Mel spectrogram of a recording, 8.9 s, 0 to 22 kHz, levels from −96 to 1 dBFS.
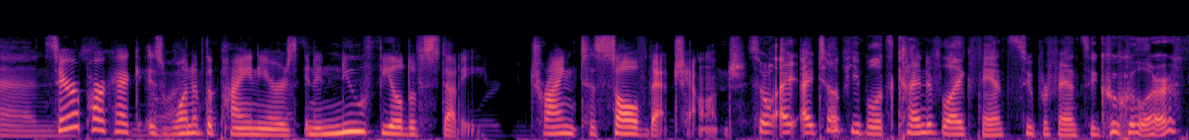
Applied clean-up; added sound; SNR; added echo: none; none; none; none.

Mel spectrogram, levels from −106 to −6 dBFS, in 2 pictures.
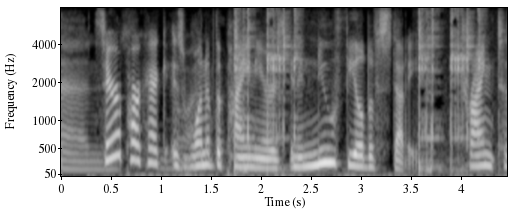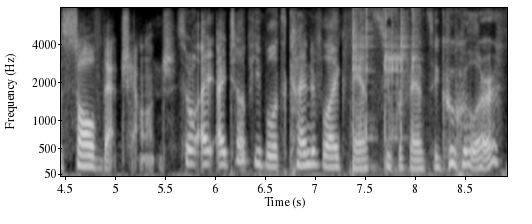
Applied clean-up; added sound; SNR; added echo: none; Fart; 8 dB; none.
